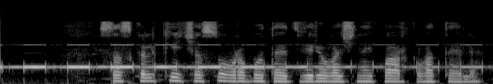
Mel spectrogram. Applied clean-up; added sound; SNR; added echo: none; Alarm; -2 dB; none.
